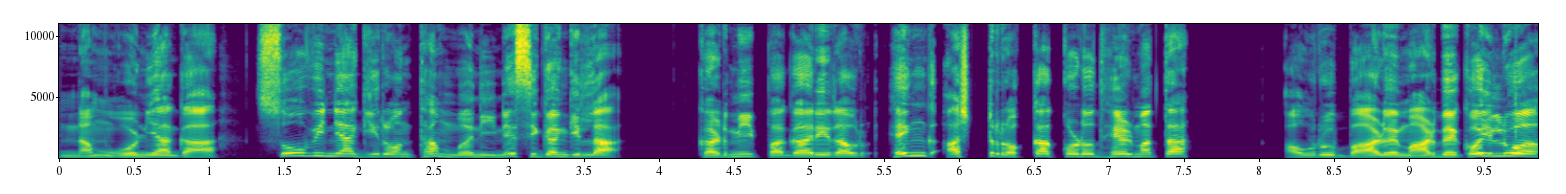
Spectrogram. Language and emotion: Kannada, angry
